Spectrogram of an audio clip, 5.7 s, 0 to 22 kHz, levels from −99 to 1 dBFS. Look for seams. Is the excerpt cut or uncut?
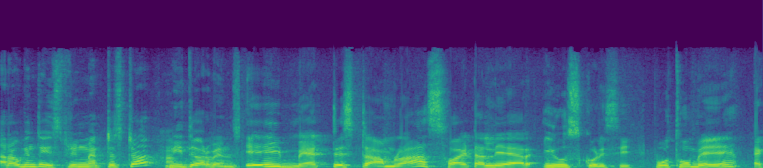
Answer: cut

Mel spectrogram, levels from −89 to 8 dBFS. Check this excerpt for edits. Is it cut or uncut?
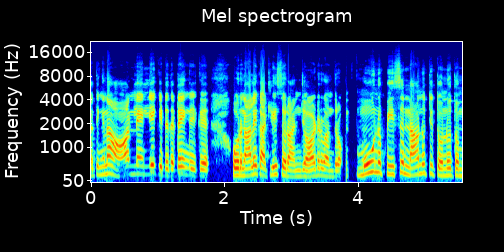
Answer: cut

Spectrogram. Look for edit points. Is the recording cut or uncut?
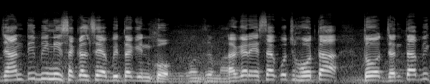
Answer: uncut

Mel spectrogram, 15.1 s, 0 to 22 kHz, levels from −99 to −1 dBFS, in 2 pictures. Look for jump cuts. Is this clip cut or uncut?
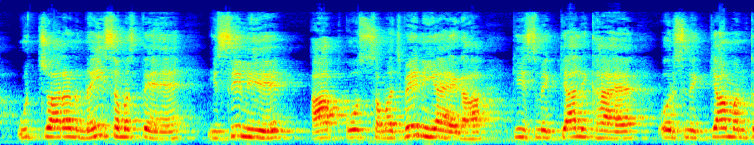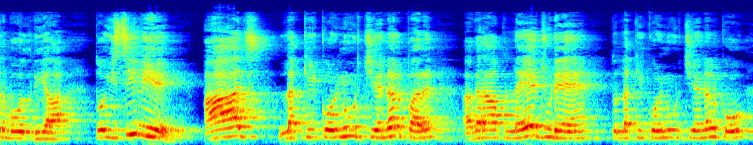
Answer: uncut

